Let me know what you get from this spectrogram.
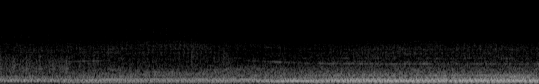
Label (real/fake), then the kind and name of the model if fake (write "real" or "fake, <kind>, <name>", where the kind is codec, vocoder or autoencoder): real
